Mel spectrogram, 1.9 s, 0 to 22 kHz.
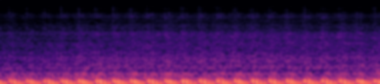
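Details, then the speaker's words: Salvage-auction 2013 Honda CBR500R twin, first start after oil change and new kill switch: fires right up, quick even exhaust pulses at steady idle with no knocks or misses, sounds healthy. "all right guys as you heard the bike fires right up and it sounds really good so that is amazing"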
